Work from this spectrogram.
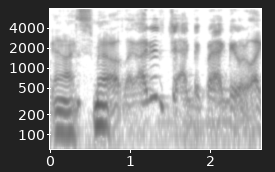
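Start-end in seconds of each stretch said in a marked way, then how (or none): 1.2-2.4 put-on drunk voice, laughing, breathy, half whispered. Retelling jumping into the car with friends: imitating laughing drunk. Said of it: "laughing drunk".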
